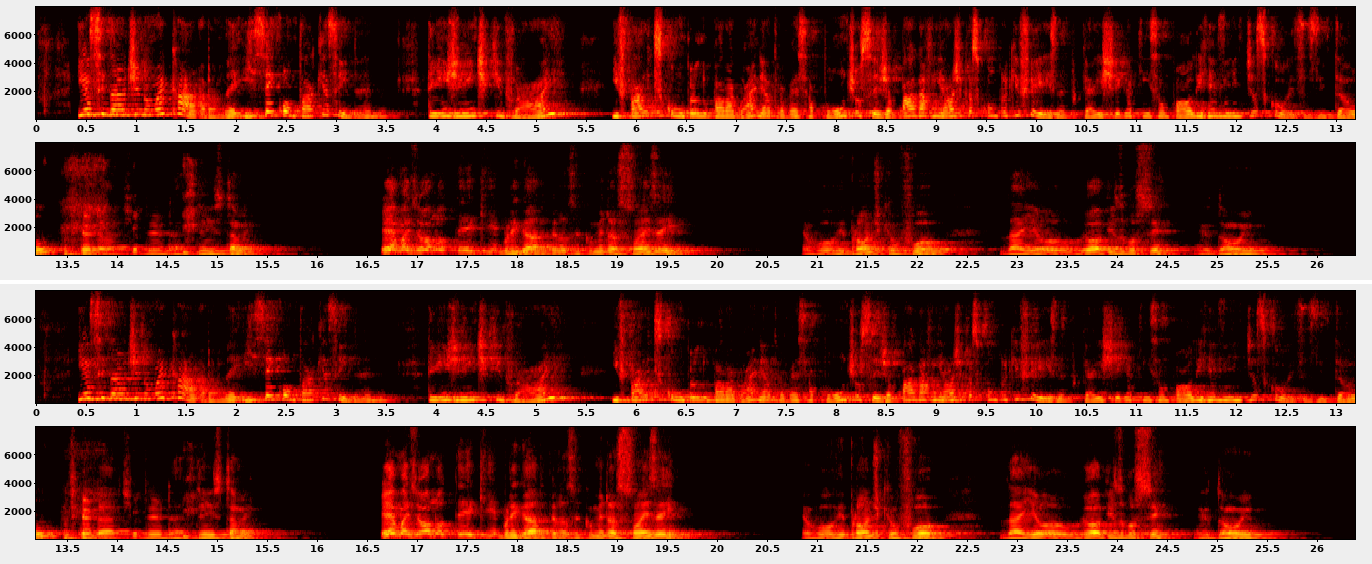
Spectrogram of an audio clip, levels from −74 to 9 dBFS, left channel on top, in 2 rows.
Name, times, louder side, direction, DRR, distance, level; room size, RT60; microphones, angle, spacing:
voice 1, 0.0-5.3 5.8-13.7 14.6-14.8, left 2 dB, 35° left, 2 dB, 1.7 m, -27 dB
voice 2, 13.5-15.4 16.6-19.7 20.8-22.2 22.8-24.5 24.8-25.3, right 2 dB, 65° right, 7 dB, 1.6 m, -26 dB
18.5 x 8.5 x 8.4 m, 0.90 s
head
